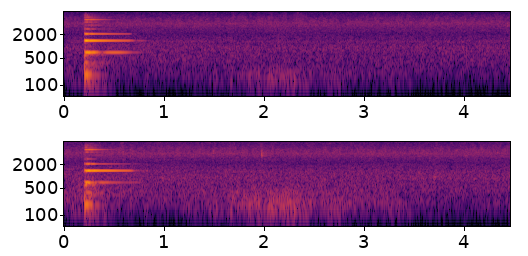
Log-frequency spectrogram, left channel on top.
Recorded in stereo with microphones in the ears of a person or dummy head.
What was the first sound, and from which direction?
A guitar, 15° left (ahead or behind).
